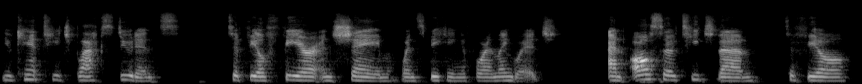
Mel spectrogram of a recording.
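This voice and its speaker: A woman's voice: fairly low pitch, steady tone, slow, bright, forceful tone, husky, rough recording. A woman hosting an interview, engaged and thoughtful, summing up her guest's points. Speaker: podcast host and interviewer. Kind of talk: conversational interview.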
